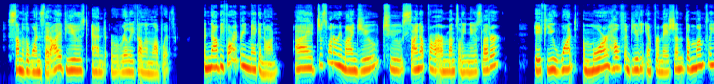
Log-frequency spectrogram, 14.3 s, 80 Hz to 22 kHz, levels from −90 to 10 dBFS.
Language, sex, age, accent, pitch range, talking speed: English, female, 40-59, American, 205-255 Hz, 175 wpm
